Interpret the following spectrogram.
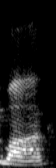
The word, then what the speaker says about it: Wagh: And is Wagh, I believe is how it's pronounced. Please correct me. It's actually Wagh.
